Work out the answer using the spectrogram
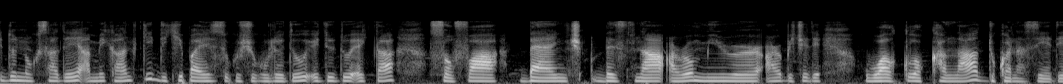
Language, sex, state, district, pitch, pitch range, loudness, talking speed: Nagamese, female, Nagaland, Dimapur, 160 Hz, 150-165 Hz, -20 LUFS, 145 wpm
